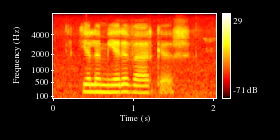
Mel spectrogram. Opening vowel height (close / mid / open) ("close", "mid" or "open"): mid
